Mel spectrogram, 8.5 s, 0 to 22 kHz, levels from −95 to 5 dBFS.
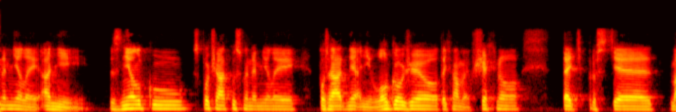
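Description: Nothing here sounds like a fault, and the speech has the light, 7 kHz-wide quality you'd expect from the AMR wideband (HD Voice) codec at a rate like 12.65 kbit/s.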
